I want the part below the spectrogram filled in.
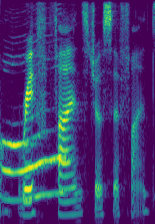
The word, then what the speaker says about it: Ralph: Ralph, but then but it's pronounced Rafe, Rafe.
